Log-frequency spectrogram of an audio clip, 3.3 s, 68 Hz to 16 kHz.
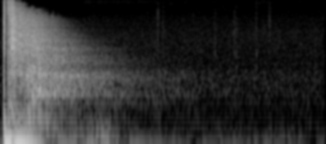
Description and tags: Mossberg 500A - 1 shot and echo alt
Firing a Mossberg 500A in a woodland environment, 7 1/2 load.
Recored stereo with a TASCAM DR-07 MkII.
Here's a video.
12, 12g, fire, firearm, firearms, firing, gauge, gun, gun-shot, mossberg-500a, outdoor, pump-action, shell, shoot, shot, shotgun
